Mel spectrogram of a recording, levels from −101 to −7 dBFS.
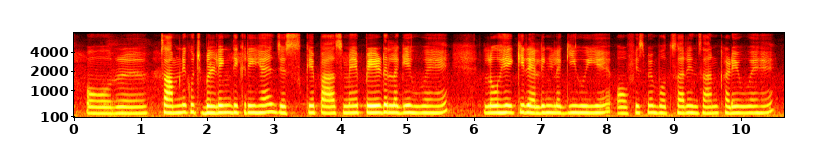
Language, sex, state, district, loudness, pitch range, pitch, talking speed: Hindi, female, Uttar Pradesh, Budaun, -23 LUFS, 225-240 Hz, 235 Hz, 160 wpm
